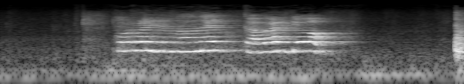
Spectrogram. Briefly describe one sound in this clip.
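A young girl calls out loudly in a high voice.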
